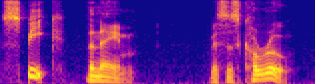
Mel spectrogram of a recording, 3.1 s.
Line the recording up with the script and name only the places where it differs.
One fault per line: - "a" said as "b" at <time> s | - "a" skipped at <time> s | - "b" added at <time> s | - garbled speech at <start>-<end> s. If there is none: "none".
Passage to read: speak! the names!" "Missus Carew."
- "names" said as "name" at 0.9 s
